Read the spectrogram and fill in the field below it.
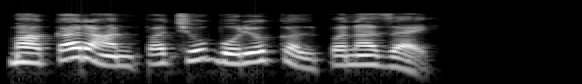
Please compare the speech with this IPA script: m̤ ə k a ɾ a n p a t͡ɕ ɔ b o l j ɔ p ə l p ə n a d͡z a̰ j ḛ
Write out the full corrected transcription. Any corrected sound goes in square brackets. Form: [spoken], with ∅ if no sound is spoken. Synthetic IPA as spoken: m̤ [a] k a ɾ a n p a t͡ɕ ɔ b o [ɾ] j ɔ [k] ə l p ə n a d͡z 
